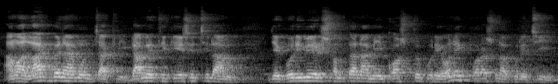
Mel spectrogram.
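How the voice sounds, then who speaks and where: A man's voice: medium pitch, fairly quick, close to an everyday voice. A man voicing a poor village-born son who speaks sternly and firmly to his wife. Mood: bitter. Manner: stern, clipped threats, close to the narrator's own voice. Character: poor village-born son, angry, firm, protective of father. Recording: roomy echo, faint background noise.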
